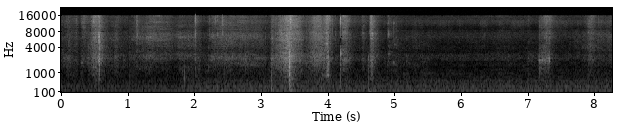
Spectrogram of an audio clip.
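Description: Close-up chewing and mouth sounds of someone eating breaded fried chicken, with a few short sharp smacks and clicks, the loudest about three and a half seconds in, over a steady low hum.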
